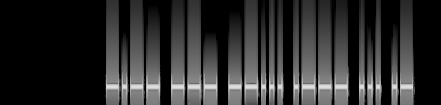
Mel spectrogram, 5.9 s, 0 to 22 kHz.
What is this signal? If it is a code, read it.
Morse code, heard as a keyed tone, about 22 wpm, 700 Hz. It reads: YO7JSA
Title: DXCC-100 Call Signs - 6 Characters - 22wpm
